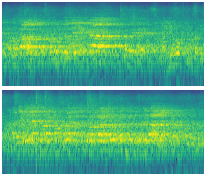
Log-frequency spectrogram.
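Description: Raised voices from spectators and coaches calling out during a judo bout, no clear words, going on throughout.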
